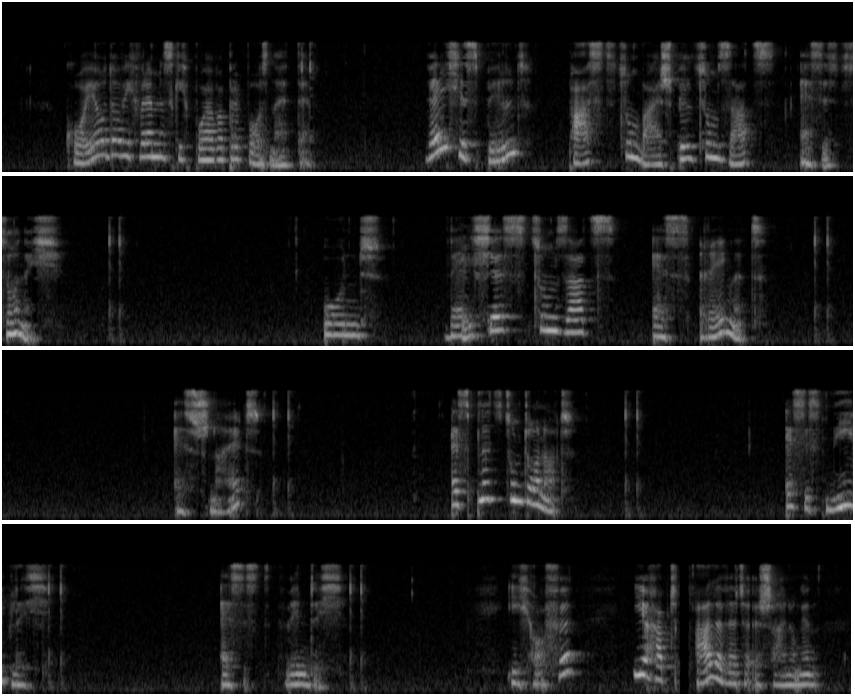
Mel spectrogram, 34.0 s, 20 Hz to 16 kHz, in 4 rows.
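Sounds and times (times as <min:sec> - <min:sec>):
woman speaking: 0:00.6 - 0:03.2, 0:04.2 - 0:09.2, 0:11.8 - 0:12.4, 0:13.0 - 0:16.2, 0:18.8 - 0:19.7, 0:21.5 - 0:22.8, 0:24.9 - 0:26.1, 0:27.7 - 0:29.0, 0:30.6 - 0:33.8
sharp clicks: 0:09.6 - 0:09.8, 0:16.6 - 0:16.9, 0:19.6 - 0:20.1, 0:23.2 - 0:23.5, 0:26.0 - 0:26.3, 0:29.0 - 0:29.7.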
